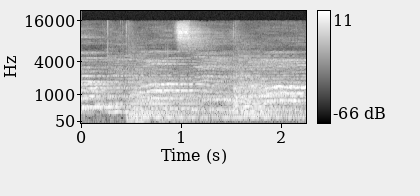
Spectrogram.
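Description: A woman singing a slow worship song into a microphone, holding long notes, accompanied by piano and a djembe.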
